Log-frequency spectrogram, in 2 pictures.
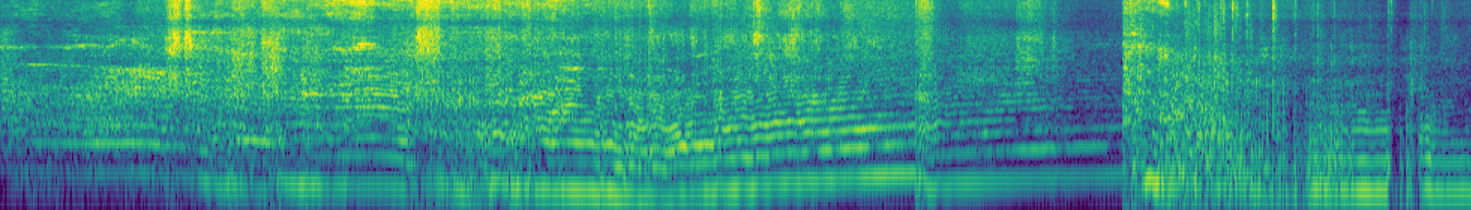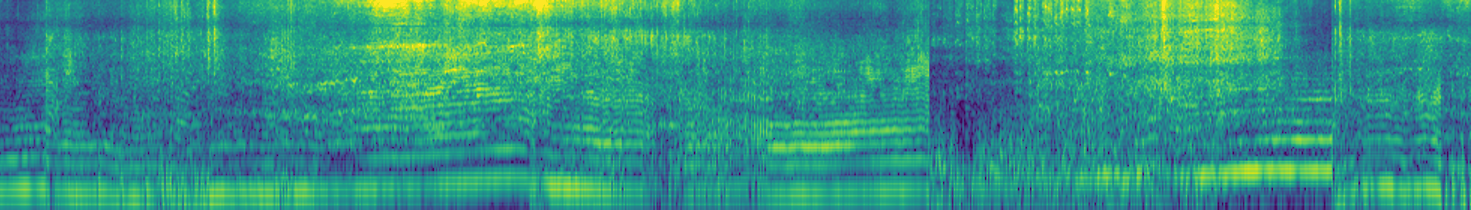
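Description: Rally cars driven flat out through bends, in three separate passes: each engine's note falls as the car slows for the corner, then climbs again and again as it accelerates up through the gears, with sharp cracks between the rising notes.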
